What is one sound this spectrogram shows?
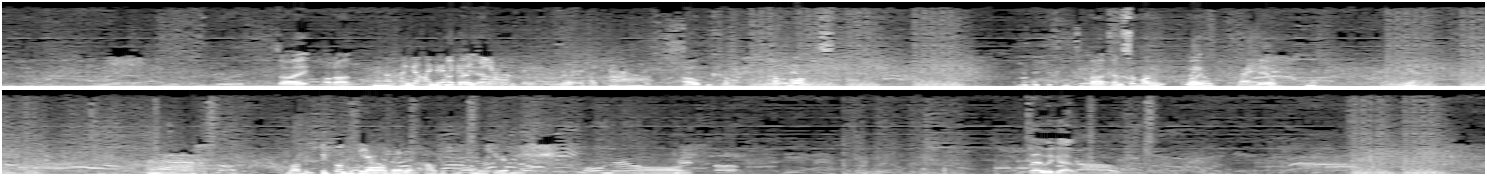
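Several young men and women talk and laugh together over an online call.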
